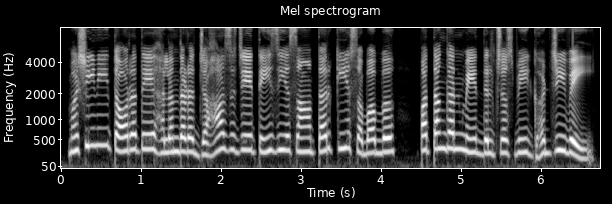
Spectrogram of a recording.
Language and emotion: Sindhi, neutral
